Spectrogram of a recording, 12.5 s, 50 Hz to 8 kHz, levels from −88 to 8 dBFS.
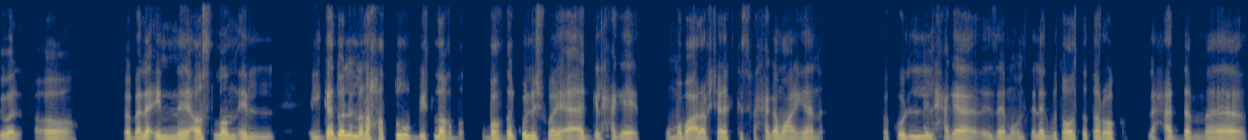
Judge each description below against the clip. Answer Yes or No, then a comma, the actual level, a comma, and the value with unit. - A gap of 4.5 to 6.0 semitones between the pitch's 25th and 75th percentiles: No, average, 3.1 semitones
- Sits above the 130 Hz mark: Yes, medium, 140 Hz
